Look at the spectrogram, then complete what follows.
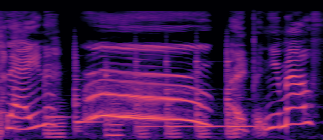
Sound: imitating aeroplane

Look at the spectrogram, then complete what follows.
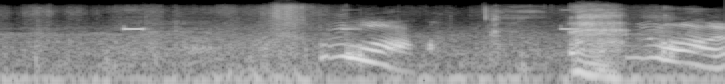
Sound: beeps

